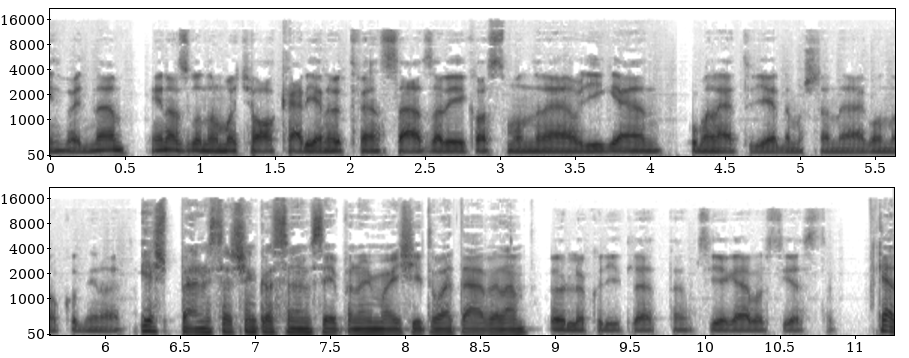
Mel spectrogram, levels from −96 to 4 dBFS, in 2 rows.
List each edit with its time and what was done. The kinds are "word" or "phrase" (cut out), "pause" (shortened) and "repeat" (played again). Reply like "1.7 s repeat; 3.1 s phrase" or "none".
none

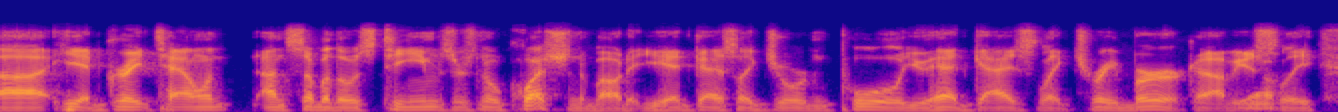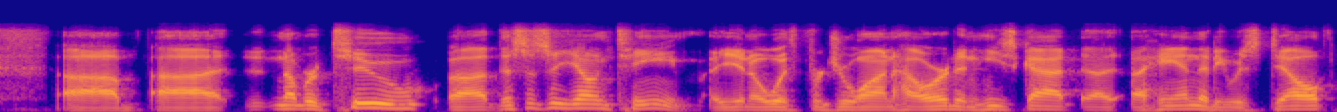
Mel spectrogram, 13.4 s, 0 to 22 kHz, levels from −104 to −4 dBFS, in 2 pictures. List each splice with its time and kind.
1.3 s word; 7.4 s word

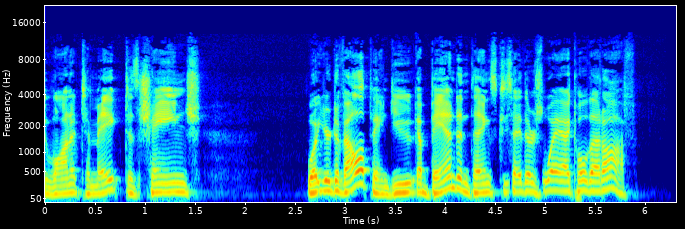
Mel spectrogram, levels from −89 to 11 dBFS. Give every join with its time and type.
0.9 s word; 3.7 s word; 4.6 s word; 5.0 s word; 5.3 s word

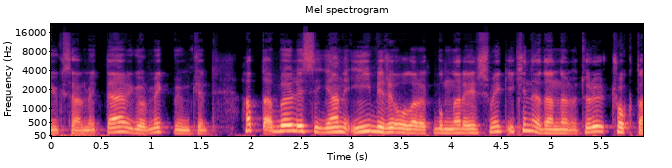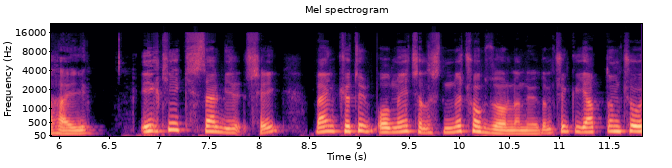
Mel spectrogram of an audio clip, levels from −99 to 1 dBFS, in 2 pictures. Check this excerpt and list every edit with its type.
none

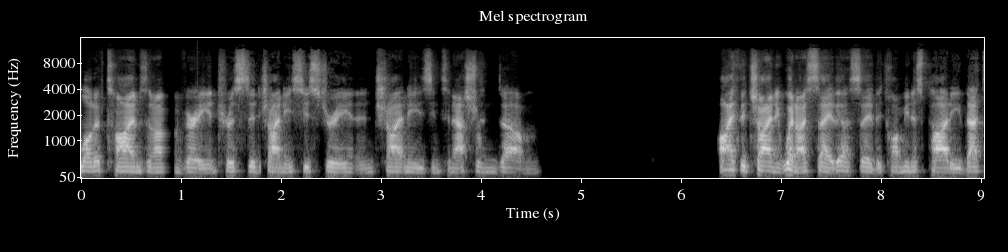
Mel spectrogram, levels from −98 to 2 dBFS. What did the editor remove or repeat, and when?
1.0 s word; 1.8 s word; 2.7 s word; 4.0 s word; 6.6 s word; 7.5 s word; 8.0 s word

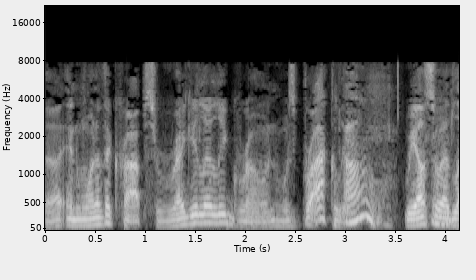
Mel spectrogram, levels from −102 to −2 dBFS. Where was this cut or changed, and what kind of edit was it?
none

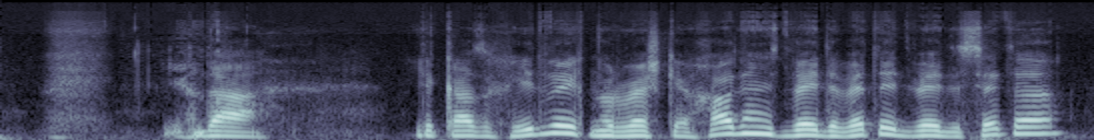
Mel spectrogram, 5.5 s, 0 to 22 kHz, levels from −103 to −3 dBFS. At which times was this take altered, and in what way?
2.1 s word; 2.9 s word; 3.9 s word

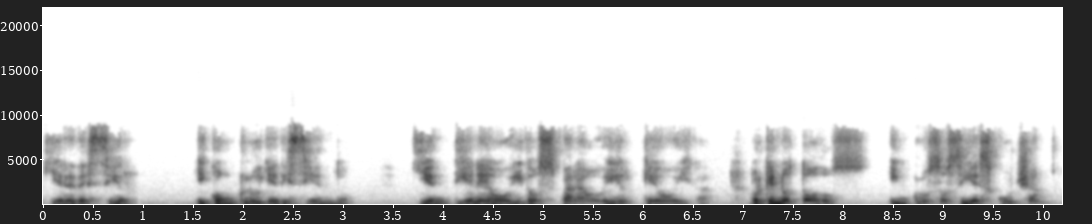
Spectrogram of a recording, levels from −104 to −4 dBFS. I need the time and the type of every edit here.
5.9 s pause; 6.9 s pause

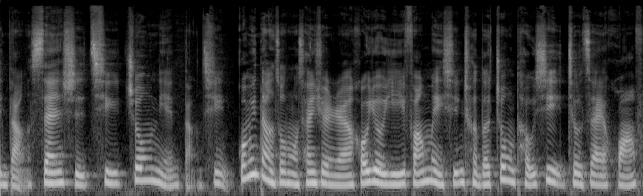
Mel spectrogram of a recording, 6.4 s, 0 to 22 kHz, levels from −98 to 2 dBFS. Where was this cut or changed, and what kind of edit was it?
2.3 s pause

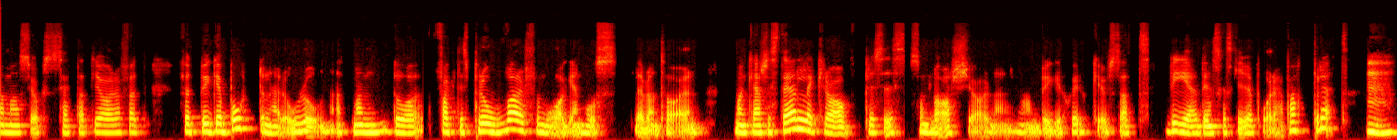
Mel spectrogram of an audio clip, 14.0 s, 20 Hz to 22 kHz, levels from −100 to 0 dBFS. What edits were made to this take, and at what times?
none

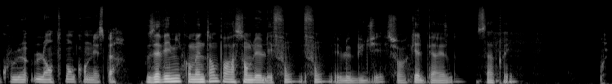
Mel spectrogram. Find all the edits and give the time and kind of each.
1.4 s pause; 2.6 s word; 3.0 s repeat; 3.9 s word; 4.8 s word

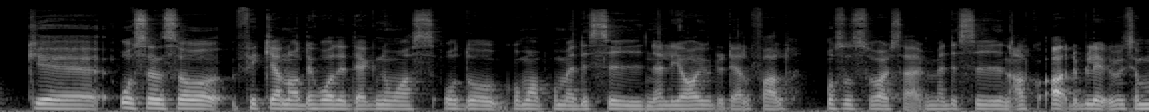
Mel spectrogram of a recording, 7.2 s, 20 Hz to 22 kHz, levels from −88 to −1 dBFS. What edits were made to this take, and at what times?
none

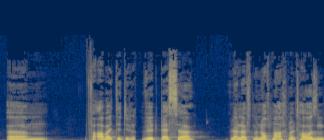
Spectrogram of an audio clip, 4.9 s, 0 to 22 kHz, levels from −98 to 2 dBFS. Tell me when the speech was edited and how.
2.0 s word

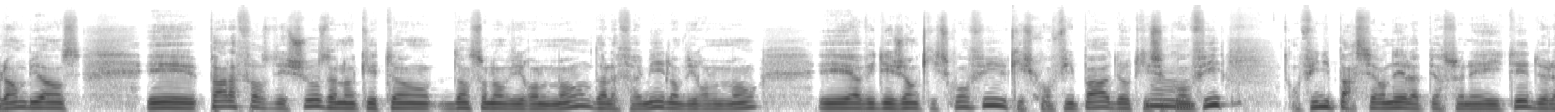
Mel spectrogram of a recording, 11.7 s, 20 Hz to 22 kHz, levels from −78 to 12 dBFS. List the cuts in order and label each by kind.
1.5 s pause

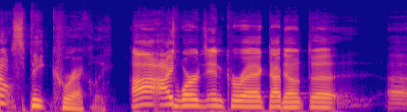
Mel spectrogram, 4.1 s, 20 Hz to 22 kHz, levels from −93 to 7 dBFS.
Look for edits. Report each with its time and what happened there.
1.7 s word; 2.8 s word

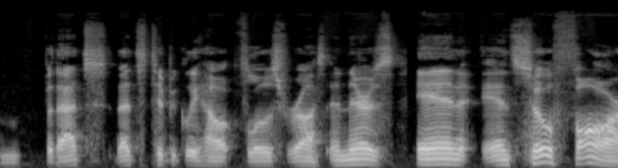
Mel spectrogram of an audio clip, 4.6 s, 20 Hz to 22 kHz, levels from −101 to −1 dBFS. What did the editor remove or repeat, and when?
3.0 s pause

